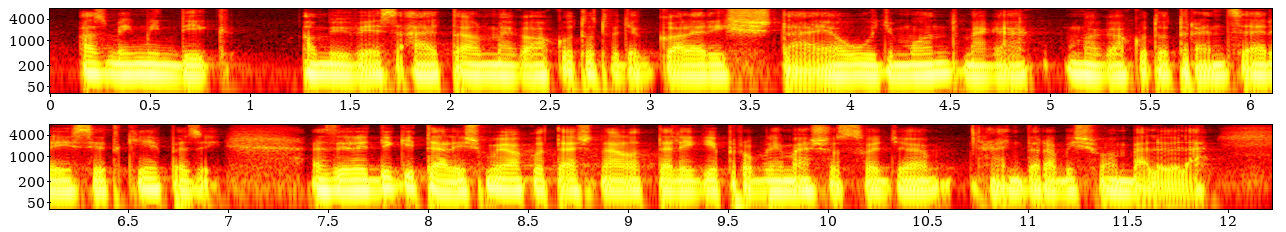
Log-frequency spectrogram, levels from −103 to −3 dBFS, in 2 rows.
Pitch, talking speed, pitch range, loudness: 110 Hz, 140 wpm, 105-115 Hz, -21 LUFS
